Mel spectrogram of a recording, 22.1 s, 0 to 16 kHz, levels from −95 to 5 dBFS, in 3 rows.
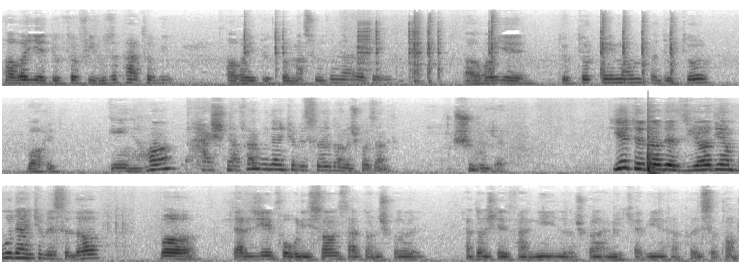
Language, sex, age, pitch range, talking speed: Persian, male, 50-69, 115-150 Hz, 115 wpm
